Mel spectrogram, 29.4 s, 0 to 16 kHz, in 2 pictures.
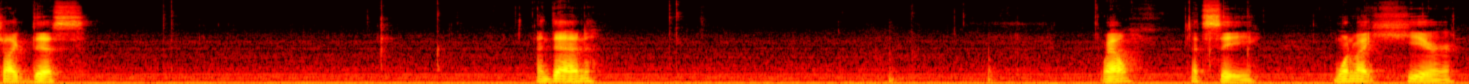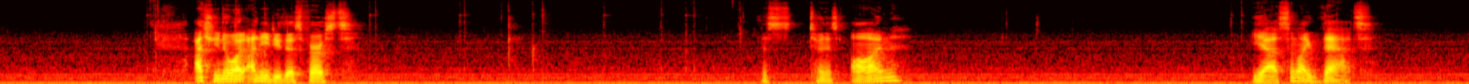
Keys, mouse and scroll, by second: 2.9 a, 3.0 a, 3.2-3.8 scroll down 3, 3.8 shift+middle click, 11.3 KP_1, 12.1 shift+middle click, 13.2 ctrl+r, 17.0 shift+middle click, 17.5-18.4 scroll up 5, 18.4 click, 19.7 click, 19.7 shift+middle click, 20.3 c, 22.4 click, 23.4 g, 27.7-29.3 scroll down 2.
